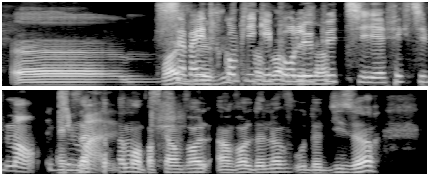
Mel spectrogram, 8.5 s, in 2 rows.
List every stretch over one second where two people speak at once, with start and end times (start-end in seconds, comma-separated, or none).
1.6-3.3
